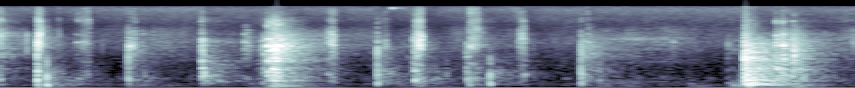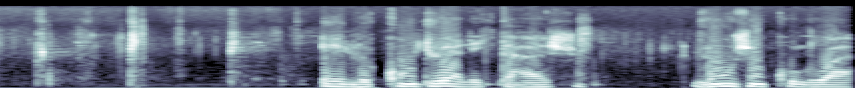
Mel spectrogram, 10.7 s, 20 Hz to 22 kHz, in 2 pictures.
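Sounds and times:
footsteps shuffling across a room: 0.0s - 10.6s
heavier door thuds: 4.7s - 5.3s
speech: 7.4s - 10.6s.

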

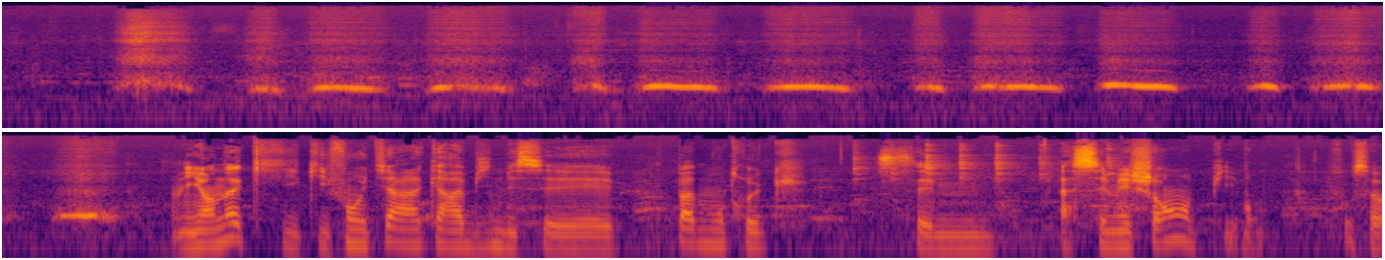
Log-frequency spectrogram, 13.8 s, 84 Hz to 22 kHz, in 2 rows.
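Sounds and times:
person imitating a turtle dove's call: 0.6s - 7.5s
speech: 7.9s - 13.7s.

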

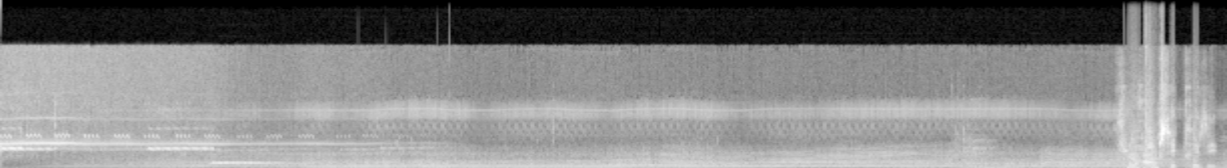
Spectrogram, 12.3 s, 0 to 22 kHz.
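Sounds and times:
car engine humming as the vehicle pulls away: 0.0s - 11.4s
speech: 11.4s - 12.2s.

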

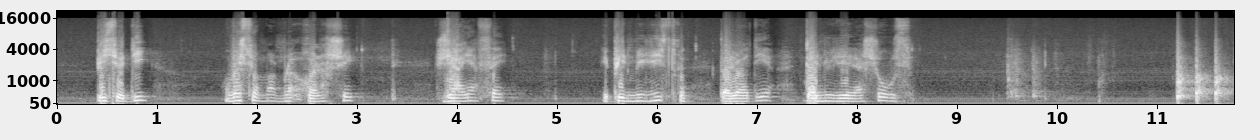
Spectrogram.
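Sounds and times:
speech: 0.5s - 1.1s, 1.7s - 4.6s, 5.4s - 8.6s
knocking on a door: 11.2s - 11.7s.

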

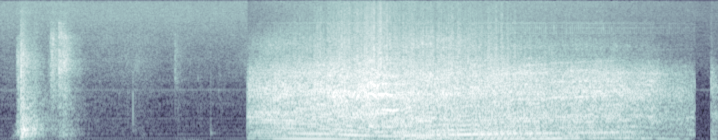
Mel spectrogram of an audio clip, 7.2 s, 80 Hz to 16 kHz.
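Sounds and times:
rushing tire noise: 2.5s - 7.0s
car engine roaring and accelerating away: 2.5s - 7.1s.

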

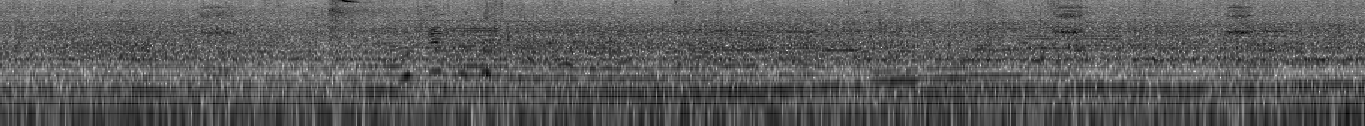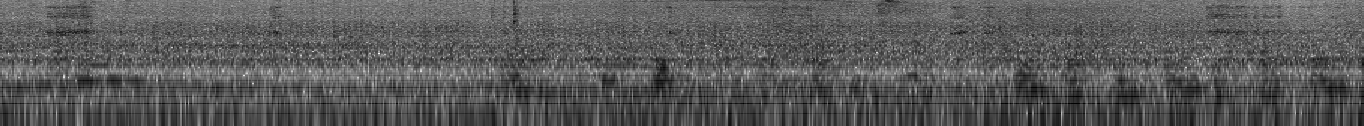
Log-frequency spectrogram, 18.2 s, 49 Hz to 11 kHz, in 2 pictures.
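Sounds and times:
heavy truck engine rumbling in traffic: 0.0s - 18.1s
surrounding road traffic noise: 0.0s - 18.1s
voices: 1.2s - 8.8s, 12.3s - 18.1s.

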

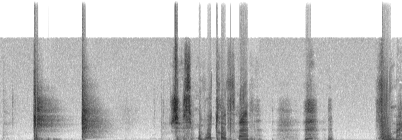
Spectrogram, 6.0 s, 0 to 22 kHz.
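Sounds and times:
slap across the face: 0.5s - 1.7s
speech: 2.6s - 4.0s.

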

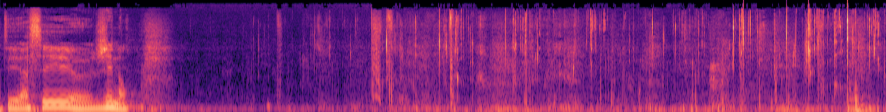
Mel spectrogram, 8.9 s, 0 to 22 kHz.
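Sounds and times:
speech: 0.0s - 1.7s
wet chewing and crunching while eating: 2.4s - 8.8s.

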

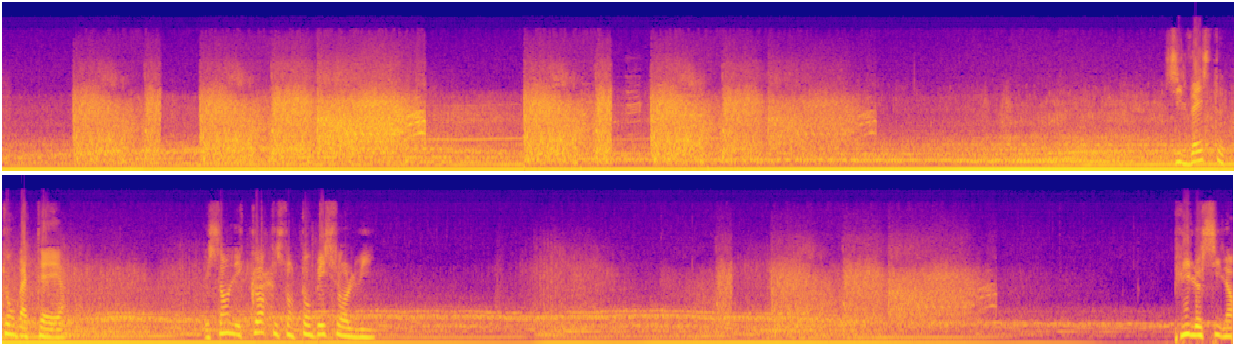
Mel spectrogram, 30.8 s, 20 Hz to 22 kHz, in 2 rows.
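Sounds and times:
low drone of a propeller aircraft engine: 0.0s - 30.7s
loud machine-gun fire from an airplane: 0.9s - 5.4s, 6.5s - 11.0s, 24.3s - 27.9s
speech: 14.7s - 16.4s, 18.0s - 20.2s, 30.2s - 30.7s.

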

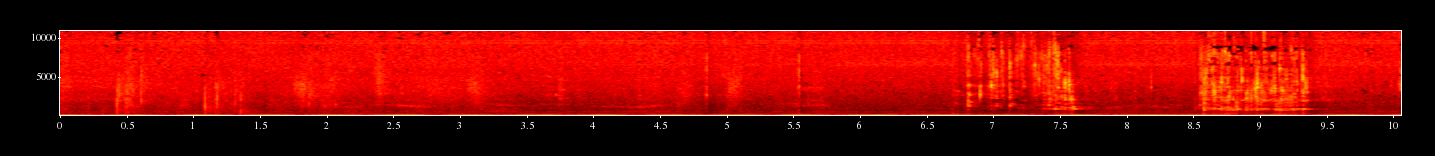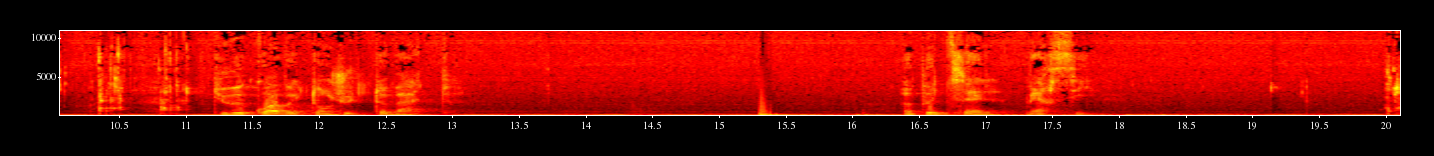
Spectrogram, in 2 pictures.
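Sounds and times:
steady low hum: 1.6s - 20.1s
water poured from a carafe: 6.7s - 7.8s, 8.5s - 9.4s
speech: 11.2s - 12.9s, 16.4s - 17.8s.

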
